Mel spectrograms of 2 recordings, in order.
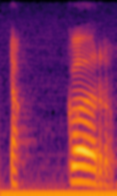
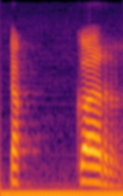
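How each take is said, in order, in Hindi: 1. बीच की k ध्वनि खिंची हुई और दोहरी है। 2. बीच की k ध्वनि खिंची हुई और दोहरी है।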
